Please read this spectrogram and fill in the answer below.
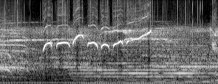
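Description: Black metal band playing live, loud and distorted, with held notes and a steady low drone. About a second in come high squealing tones that bend up and down, then slide upward near the three-second mark.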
